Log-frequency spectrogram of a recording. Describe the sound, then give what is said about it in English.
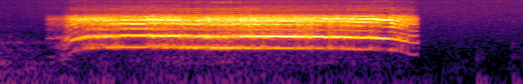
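A goat lets out one long, loud, piercing scream that holds steady for nearly two seconds before dropping slightly in pitch and cutting off, with no voices around it. “like a screaming goat.”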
